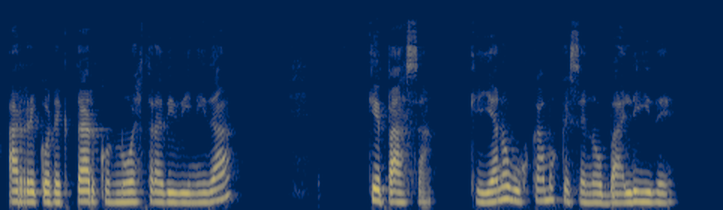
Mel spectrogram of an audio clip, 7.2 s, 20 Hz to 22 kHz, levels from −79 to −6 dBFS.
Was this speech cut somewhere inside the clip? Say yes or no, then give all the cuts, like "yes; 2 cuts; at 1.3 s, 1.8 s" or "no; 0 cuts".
no; 0 cuts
